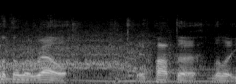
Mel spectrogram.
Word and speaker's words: Laurel: driving this c33 larell I have to say it like the Aussies - like when I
